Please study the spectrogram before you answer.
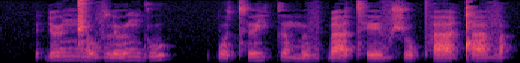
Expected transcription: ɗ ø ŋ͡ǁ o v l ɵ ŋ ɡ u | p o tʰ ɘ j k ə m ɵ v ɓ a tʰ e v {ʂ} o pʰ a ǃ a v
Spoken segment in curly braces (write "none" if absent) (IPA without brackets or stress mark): ʃ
